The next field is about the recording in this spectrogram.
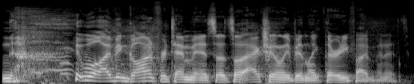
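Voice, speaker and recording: A man's voice: lowish voice, expressive, quick pace, a bit bright. A man co-hosting a casual podcast over a remote call, laughing often, swearing freely and rambling. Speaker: podcast co-host.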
